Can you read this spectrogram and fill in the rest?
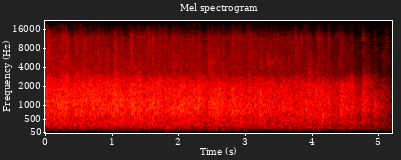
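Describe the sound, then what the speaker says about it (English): An audience at a spring college closing meeting applauding, a dense, sustained wash of clapping that fills the room evenly and tapers slightly toward the end. "I think it deserves a round of applause"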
